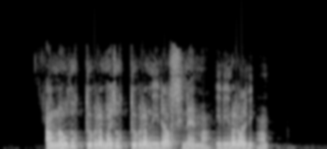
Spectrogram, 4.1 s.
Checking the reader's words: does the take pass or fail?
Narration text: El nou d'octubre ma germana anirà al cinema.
fail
